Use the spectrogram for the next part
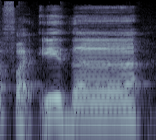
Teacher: یہاں الف مدہ بھی بن رہی ہے اور بڑی مد بھی ہے، مد متصل، 5 الف کی مقدار کھینچ کر پڑھا جائے گا. الف مدہ کو ملا کے 6 الف کی مقدار تک کھینچ کر پڑھا جائے گا.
